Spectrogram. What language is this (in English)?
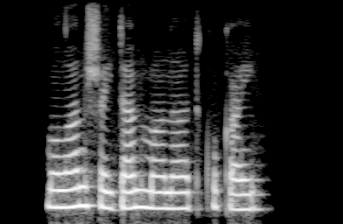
Mari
